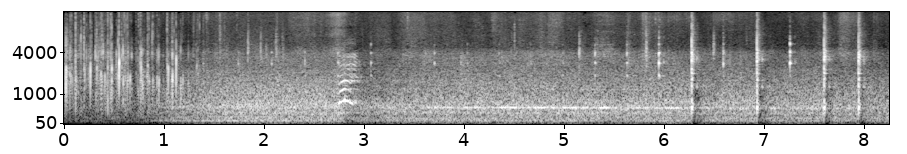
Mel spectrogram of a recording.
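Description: A marching band plays brass and winds outdoors.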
